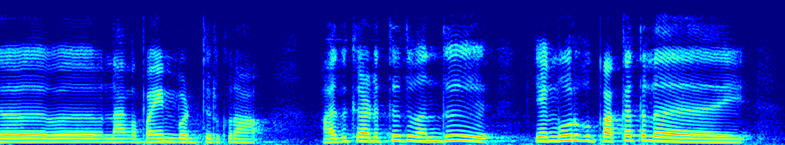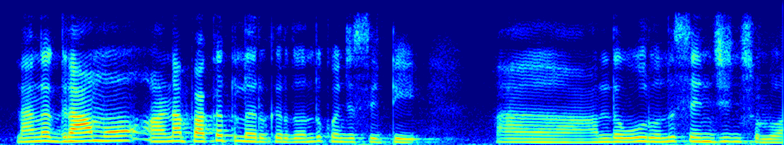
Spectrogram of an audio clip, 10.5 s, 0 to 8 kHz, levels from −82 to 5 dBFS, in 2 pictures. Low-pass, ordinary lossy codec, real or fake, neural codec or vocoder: 7.2 kHz; none; fake; autoencoder, 48 kHz, 32 numbers a frame, DAC-VAE, trained on Japanese speech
